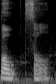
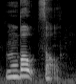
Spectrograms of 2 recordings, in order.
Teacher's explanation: because we don't have an oo sound, our O's sound like an O. So instead of saying boots, we say boats.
